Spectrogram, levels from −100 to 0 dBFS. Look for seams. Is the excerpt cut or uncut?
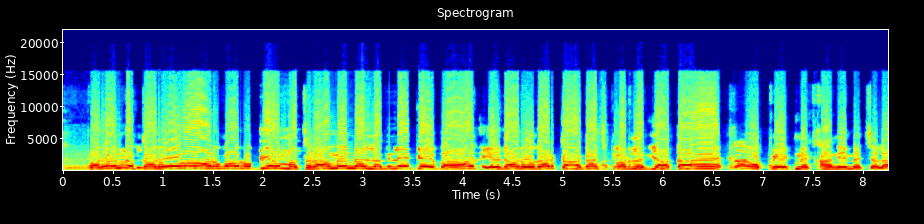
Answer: cut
